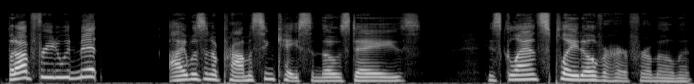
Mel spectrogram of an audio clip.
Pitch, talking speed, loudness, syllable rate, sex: 205 Hz, 180 wpm, -19 LUFS, 5.0 syllables/s, female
